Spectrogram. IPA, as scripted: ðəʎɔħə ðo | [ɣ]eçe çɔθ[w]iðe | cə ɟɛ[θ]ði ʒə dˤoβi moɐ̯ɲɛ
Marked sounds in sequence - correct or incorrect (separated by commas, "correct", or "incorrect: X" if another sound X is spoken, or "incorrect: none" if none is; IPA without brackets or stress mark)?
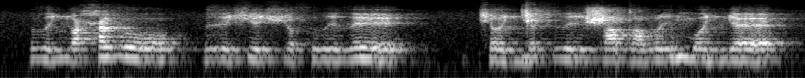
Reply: correct, incorrect: β, correct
